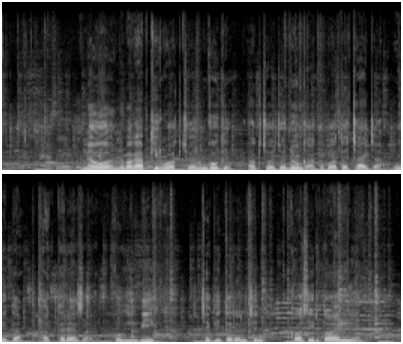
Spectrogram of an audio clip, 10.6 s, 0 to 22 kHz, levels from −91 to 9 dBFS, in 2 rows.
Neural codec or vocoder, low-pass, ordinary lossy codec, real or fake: none; none; none; real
